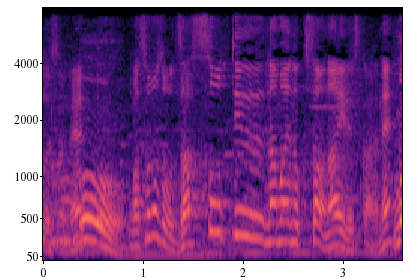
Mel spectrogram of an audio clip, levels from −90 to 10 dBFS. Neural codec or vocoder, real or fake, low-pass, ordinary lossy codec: none; real; 7.2 kHz; AAC, 48 kbps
